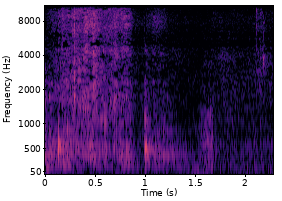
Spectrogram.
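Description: A spatula stirring and scraping thick masala paste in an aluminium pressure-cooker pot, faint, with one sharp knock about a second in.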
